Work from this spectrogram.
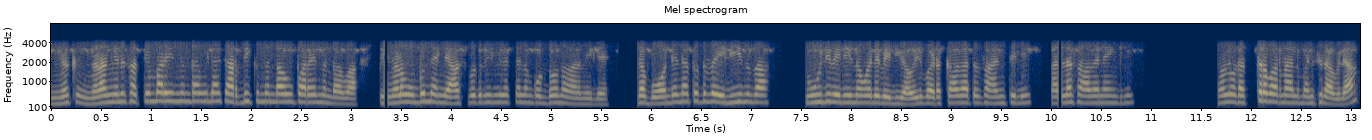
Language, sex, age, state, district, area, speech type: Malayalam, female, 18-30, Kerala, Kannur, rural, conversation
